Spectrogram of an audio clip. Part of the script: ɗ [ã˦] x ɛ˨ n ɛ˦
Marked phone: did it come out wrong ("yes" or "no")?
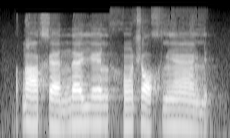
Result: no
